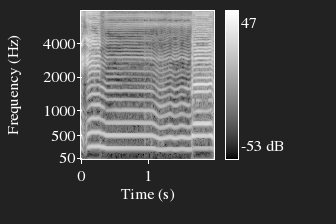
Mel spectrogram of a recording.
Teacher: Nun tasdid wajibul gunnah dengan dua harakat.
